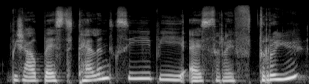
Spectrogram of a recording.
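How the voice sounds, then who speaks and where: A Swiss German woman leads a radio-style interview, asking friendly follow-up questions. Her voice sits in the middle range with a warm, mellow tone. She speaks from a basement rehearsal room. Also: mid-range voice, animated, a little slow.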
